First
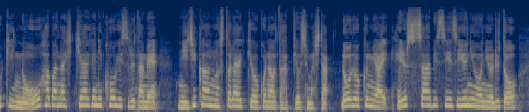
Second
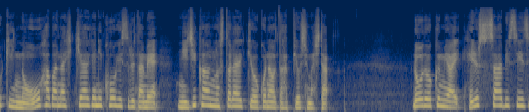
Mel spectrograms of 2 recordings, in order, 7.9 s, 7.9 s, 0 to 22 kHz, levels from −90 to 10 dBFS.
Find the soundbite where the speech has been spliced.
first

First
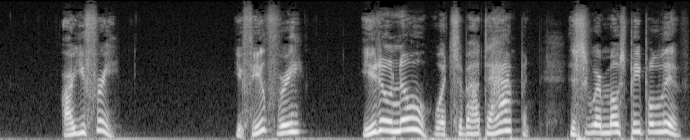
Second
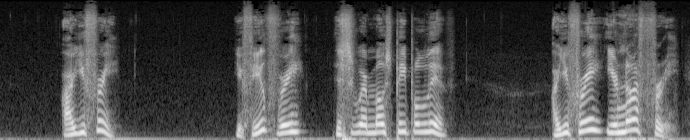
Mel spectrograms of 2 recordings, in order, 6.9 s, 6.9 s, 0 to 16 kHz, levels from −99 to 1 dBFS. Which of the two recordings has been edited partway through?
second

